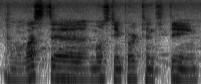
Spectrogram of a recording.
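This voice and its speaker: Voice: mid-range voice, level tone, takes it slowly, a little mellow. An interviewer asking short set questions. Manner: brief, repeats set questions.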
